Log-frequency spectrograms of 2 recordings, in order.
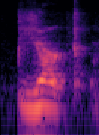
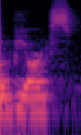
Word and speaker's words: Björk: it next up is bjork i'm sorry bjec rhymes with jack according to her and uh this is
